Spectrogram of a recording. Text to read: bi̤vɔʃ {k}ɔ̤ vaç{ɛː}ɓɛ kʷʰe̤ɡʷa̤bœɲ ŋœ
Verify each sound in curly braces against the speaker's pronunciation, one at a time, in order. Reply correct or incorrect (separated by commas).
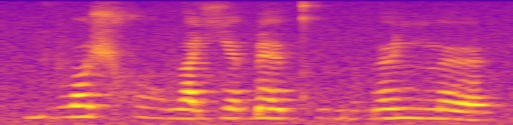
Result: incorrect, incorrect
